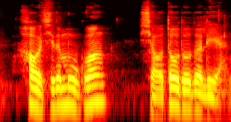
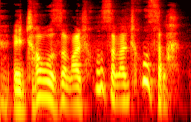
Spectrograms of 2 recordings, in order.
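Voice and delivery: put-on higher girl voice repeating in disgust; 6 semitones higher than usual. A narrator's reading. Girl complains her hanky stinks, repeating in mock disgust. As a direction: hold the hanky away, grossed out. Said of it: "一个劲儿地说".

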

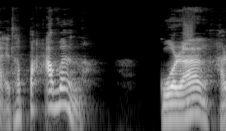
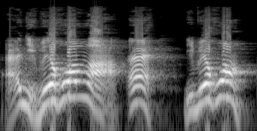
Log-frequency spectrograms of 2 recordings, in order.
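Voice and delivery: high, raised voice through a door; loud, insistent calling; 8 semitones higher, 4 dB louder than usual. A narrator's reading. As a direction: call out urgently to keep the deal alive. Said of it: "拍门大声地说". (拍着门高声急喊，不依不饶)

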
